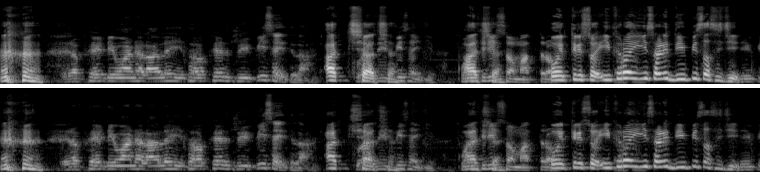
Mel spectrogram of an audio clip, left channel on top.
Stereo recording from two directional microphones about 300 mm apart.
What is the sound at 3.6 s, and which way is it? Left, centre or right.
Speech, centre.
